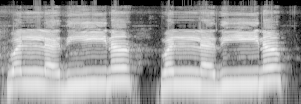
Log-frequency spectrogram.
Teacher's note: दाल को हम बारीक पढ़ेंगे, नरमी से पढ़ेंगे, ठीक है, इसको ज़ा नहीं पढ़ना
